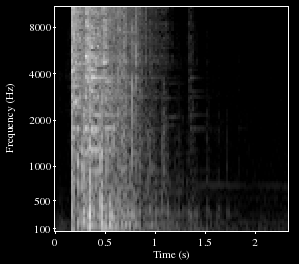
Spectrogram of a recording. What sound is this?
large light bulb break
Large light bulb broken onto a concrete block over a plastic tub
Recorded with AKG condenser microphone M-Audio Delta AP
crash, glass, glass-break, light-bulb, smash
